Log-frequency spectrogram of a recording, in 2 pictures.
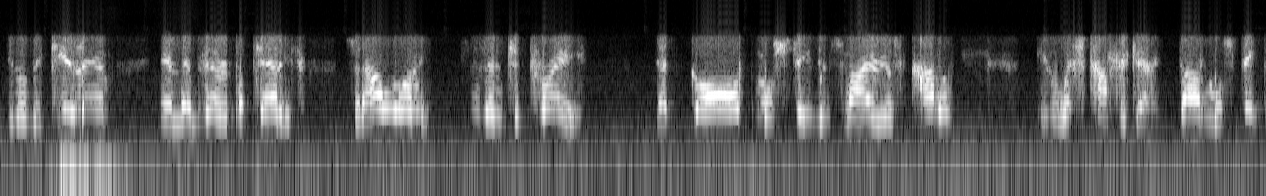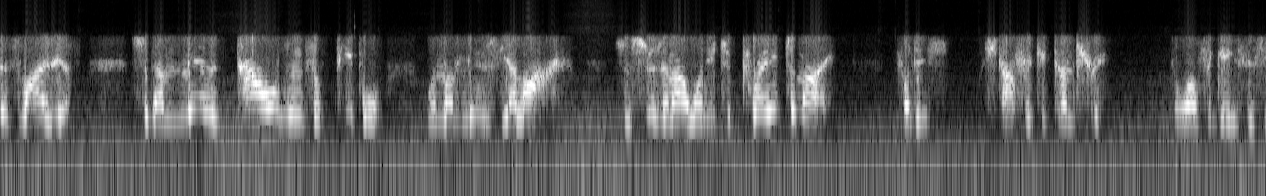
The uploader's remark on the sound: Speaking via phone to group in Sierra Leone.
